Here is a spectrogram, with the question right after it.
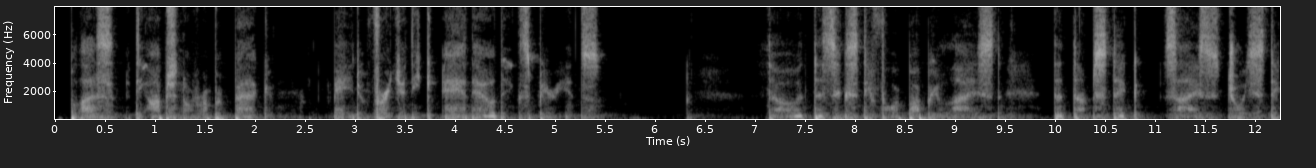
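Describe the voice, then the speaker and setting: The speaker whispers very slowly, with long pauses that come often. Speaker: ASMR content creator. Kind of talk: ASMR whisper narration for sleep, controller history. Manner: whispered, soft.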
